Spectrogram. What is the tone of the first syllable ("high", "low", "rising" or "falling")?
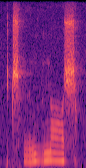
low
